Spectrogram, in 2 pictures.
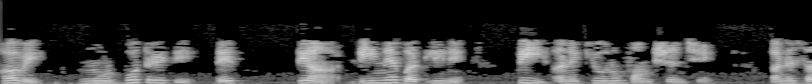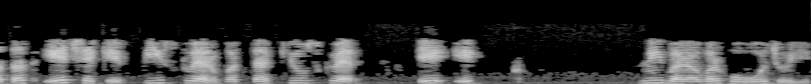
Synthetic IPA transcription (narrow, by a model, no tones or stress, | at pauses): həʋemuɭbut̪ɾit̪et̪e | t̪jã̰ɖinebəd̪linḛ | piə̰nekjunũfəŋkʃənt͡ʃʰḛ | ənesət̪ət̪et͡ʃʰekepiskʋeɾʋət̪akjuskʋeɾ | eek | nibəɾabəɾɦoʋod͡ʒoiḛ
